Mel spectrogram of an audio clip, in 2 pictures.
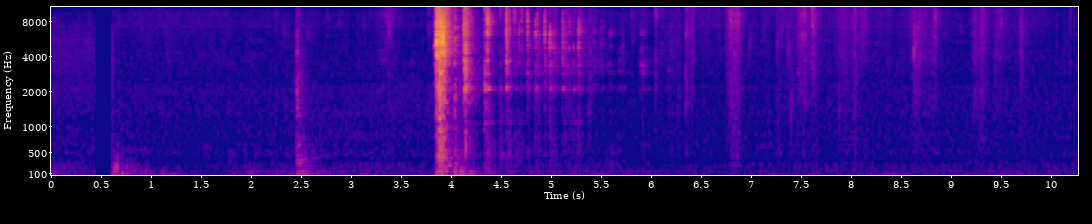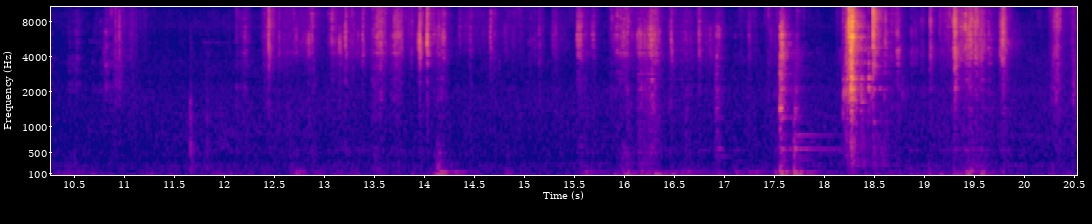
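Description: Steel manhole cover being worked loose and lifted with lifting keys: scattered metal clinks and knocks, one loud clank about four seconds in, and a run of heavier clanks near the end as the cover comes up.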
